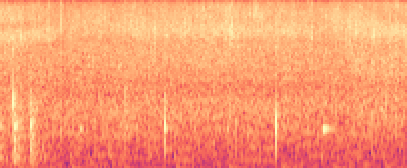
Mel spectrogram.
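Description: Minced meat with frozen peas and diced carrots sizzling in a frying pan as they are sautéed, stirred with a wooden spoon that clicks against the pan now and then.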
